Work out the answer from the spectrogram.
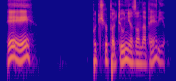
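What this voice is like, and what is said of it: Put-on Yooper accent. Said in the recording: “gets a bit youpery sometimes ... my dad has the accent.”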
